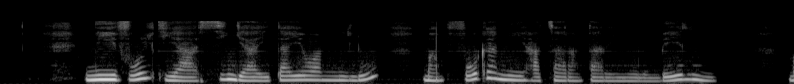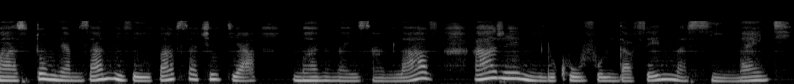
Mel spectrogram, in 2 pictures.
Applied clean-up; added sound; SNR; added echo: neural separator model SepFormer DNS4.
